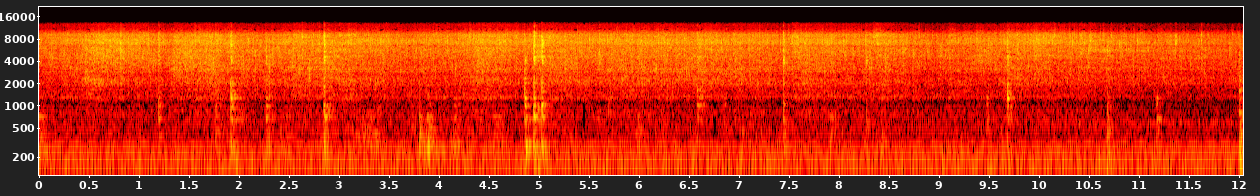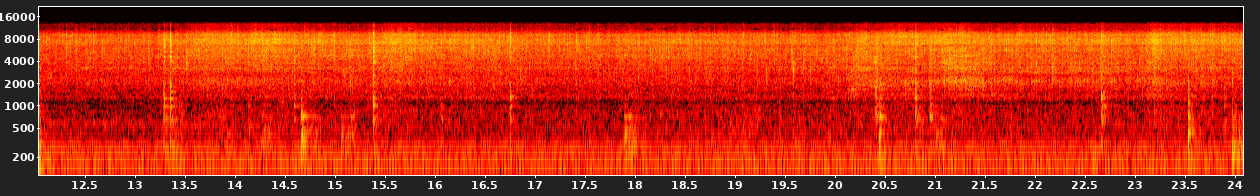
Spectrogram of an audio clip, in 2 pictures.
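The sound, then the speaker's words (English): Ginger sizzling steadily in a hot pan while it is stirred, with a dense, even frying hiss and scattered soft scraping clicks from the stirring. The sizzle holds at a constant loudness throughout, with no talking. “Smell the ginger. That sounds good. I'm going to give that a little bit of a mix for a bit.”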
